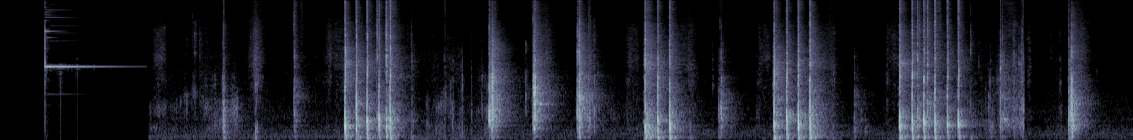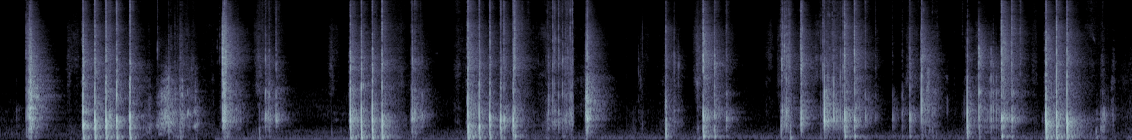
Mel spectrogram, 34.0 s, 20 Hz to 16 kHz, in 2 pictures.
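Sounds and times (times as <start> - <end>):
short high ding: 0.6 - 2.2.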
